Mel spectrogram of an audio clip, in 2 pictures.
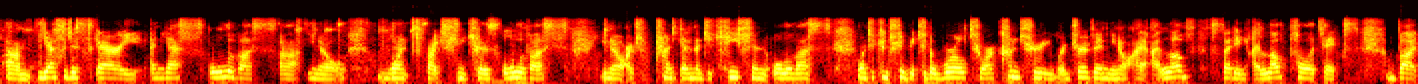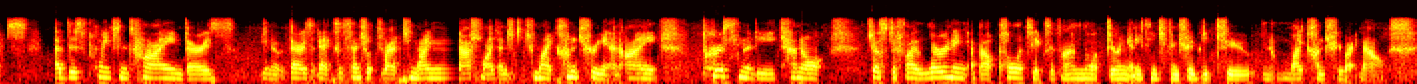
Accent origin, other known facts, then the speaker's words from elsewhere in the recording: Ukraine; this is my home country, and it was important for me to come back here to help out.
